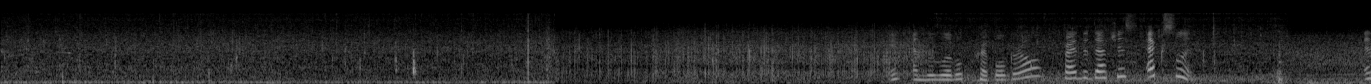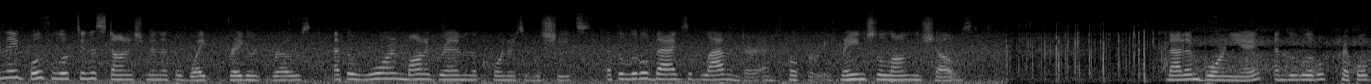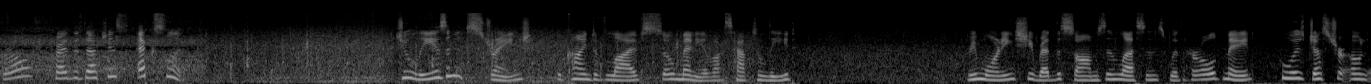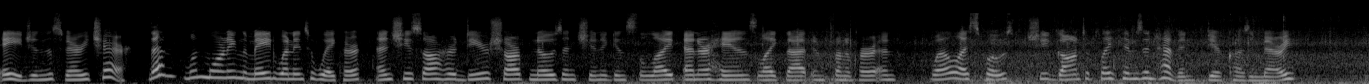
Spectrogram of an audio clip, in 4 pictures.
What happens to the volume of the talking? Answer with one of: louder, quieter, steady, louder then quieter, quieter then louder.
steady.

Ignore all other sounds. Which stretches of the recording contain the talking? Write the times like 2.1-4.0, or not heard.
8.9-12.0, 13.6-23.4, 25.4-29.4, 31.4-35.4, 37.1-54.1.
